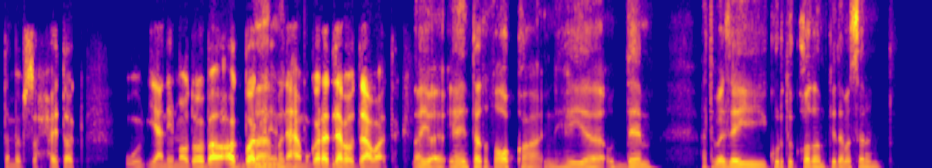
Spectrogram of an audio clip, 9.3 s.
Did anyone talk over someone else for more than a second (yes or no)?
no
